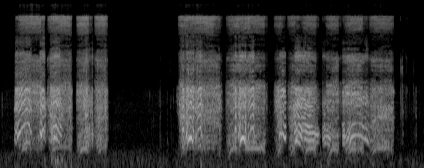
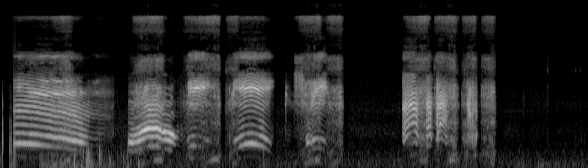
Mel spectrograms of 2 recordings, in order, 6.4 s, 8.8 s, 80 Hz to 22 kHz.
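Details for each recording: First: 1998–1999 Furby with burning-out speaker, before replacement: raspy, crackling, buzzing distorted voice sliding down and back up in pitch, worsening over time, headed toward mute. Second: Here is how a Furby is normally supposed to sound.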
